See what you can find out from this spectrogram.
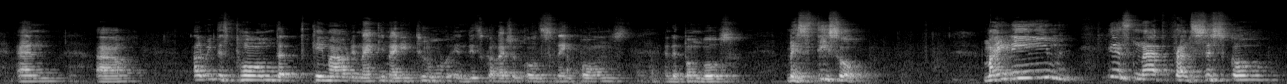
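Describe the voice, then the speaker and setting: Speaking at a fairly slow pace with long, frequent pauses, a man uses a high pitch and very wide pitch swings, while audible room echo and noticeable background noise fill the recording. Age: 60s. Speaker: poet. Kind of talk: poetry reading; ceremonial talk. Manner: halting.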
